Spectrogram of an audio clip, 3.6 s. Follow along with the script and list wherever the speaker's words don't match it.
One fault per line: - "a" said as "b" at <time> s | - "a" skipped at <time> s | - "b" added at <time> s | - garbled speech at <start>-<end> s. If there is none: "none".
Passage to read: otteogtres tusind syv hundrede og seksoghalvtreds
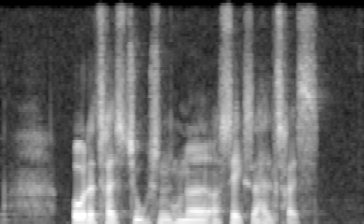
- "syv" skipped at 1.7 s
